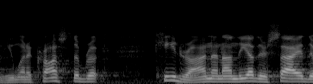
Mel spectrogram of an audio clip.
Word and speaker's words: Kidron: Kidron, we always pronounce that with a hard C, if you will.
